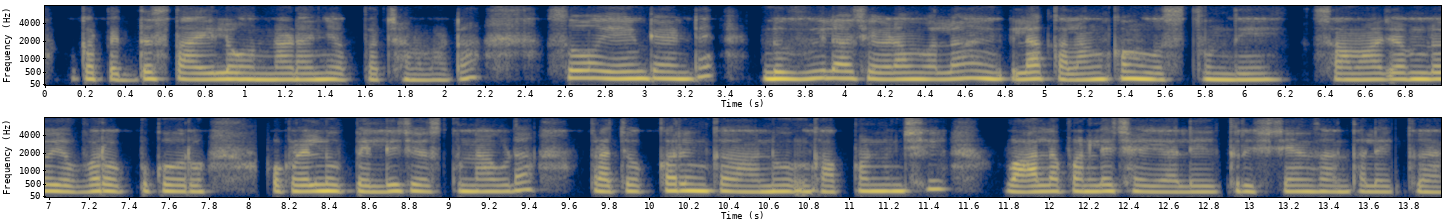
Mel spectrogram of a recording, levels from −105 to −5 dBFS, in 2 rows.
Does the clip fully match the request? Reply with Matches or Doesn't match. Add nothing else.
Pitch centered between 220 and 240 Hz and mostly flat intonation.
Matches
